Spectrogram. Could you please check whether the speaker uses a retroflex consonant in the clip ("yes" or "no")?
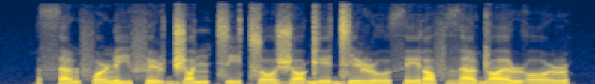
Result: yes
